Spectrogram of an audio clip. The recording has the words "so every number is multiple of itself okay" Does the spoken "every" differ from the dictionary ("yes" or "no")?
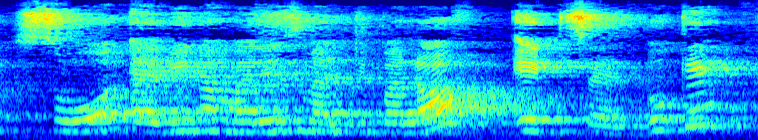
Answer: yes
